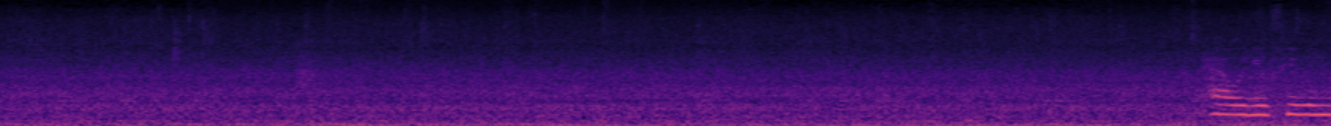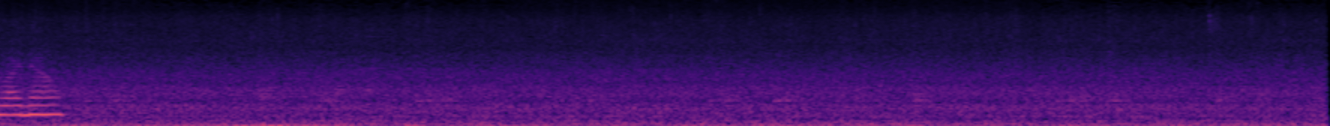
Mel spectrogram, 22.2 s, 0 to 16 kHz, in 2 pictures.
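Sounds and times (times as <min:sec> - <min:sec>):
steady rain falling: 0:00.0 - 0:22.1
speech: 0:10.2 - 0:11.8.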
